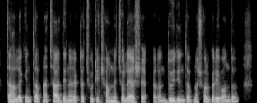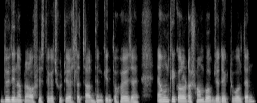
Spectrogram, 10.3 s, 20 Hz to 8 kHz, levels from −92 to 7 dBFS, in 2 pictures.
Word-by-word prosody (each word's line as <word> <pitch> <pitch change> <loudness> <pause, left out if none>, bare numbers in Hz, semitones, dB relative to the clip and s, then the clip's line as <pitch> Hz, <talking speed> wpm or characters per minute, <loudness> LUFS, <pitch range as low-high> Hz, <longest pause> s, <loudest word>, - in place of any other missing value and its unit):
তাহলে 145 +2 +4
কিন্তু 160 -1 -3
আপনার 135 -1 -4
৪ 125 0 +6
দিনের 135 0 +1
একটা 130 -1 -4
ছুটি 130 0 -3
সামনে 120 0 +1
চলে 135 -1 +3
আসে। 120 - -4 0.2
কারণ - - -5
২ 125 0 +4
দিন 135 0 +1
তো - - -3
আপনার 145 0 -6
সরকারি 140 +1 +2
বন্ধ। 130 -1 -2 0.6
২ 155 0 +5
দিন 150 - +6
আপনার 135 +1 -2
অফিস 130 0 -5
থেকে 130 -1 0
ছুটি 130 0 -8
আসলে 125 - -3
৪ 125 - +1
দিন 130 - 0
কিন্তু 130 0 -2
হয়ে 135 -2 +4
যায়, 120 +1 0 0.4
এমনকি 155 +3 +2
করাটা 140 -1 +4
সম্ভব? 140 +1 +2
যদি 125 +1 +2
একটু 120 - -21
বলতেন। 125 +2 +1
135 Hz, 205 wpm, -23 LUFS, 130-145 Hz, 0.6 s, ৪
